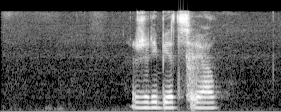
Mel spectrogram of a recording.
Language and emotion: Russian, neutral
